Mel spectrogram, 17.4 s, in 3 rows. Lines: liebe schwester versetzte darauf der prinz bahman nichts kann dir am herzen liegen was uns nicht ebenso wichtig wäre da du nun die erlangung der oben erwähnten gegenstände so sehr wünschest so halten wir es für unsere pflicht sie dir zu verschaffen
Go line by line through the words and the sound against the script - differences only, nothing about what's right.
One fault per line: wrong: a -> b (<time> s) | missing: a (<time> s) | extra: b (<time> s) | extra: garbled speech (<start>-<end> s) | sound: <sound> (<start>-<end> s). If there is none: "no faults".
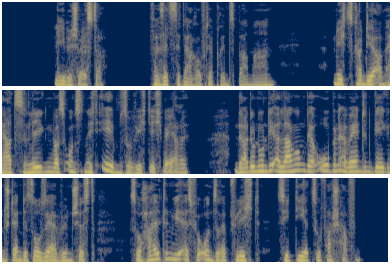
no faults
